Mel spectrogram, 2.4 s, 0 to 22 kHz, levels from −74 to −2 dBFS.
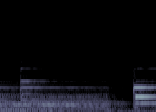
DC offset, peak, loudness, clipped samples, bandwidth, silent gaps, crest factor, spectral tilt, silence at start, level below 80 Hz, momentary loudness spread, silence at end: under 0.1%; -22 dBFS; -41 LUFS; under 0.1%; 2.9 kHz; none; 18 dB; -11.5 dB/octave; 0 s; -56 dBFS; 16 LU; 0 s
